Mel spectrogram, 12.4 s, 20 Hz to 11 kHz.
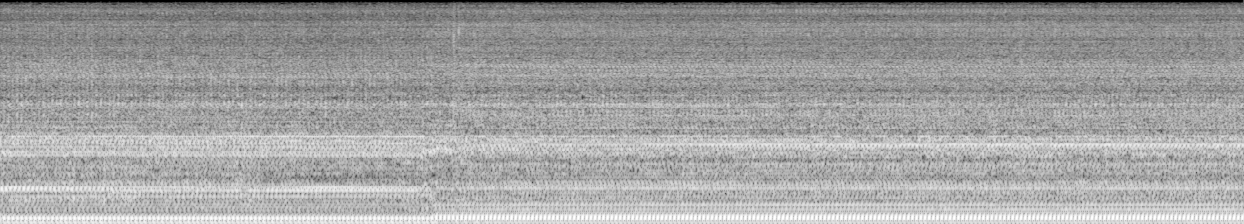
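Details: Champion 27-ton log splitter, 224cc engine, stored outside probably over a year: steady even beat, note deepening about four seconds in as hydraulics take load, no misses or knocks; healthy.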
